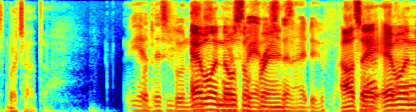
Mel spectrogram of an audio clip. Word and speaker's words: bachata: If I'm pronouncing it right. I don't even know it. It's bachata.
